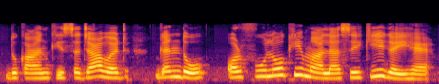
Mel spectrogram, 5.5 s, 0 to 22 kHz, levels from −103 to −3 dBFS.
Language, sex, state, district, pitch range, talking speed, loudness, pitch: Hindi, female, Jharkhand, Garhwa, 210-260 Hz, 130 wpm, -14 LUFS, 225 Hz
